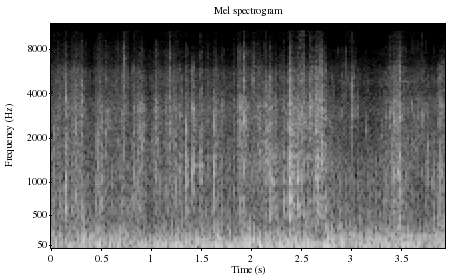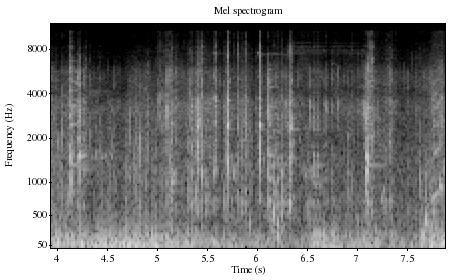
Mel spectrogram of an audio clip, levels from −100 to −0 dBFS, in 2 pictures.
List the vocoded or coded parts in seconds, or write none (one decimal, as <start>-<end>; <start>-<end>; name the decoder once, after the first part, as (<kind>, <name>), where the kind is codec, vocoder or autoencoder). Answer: none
